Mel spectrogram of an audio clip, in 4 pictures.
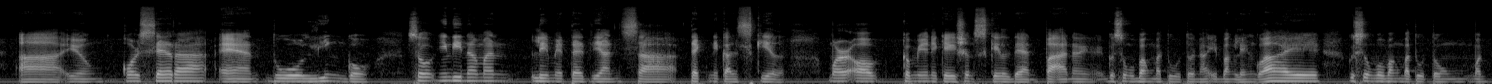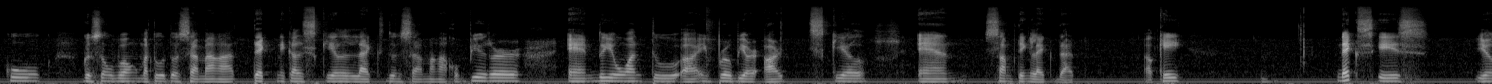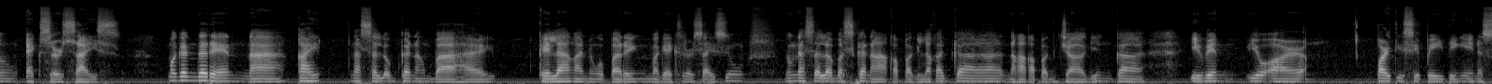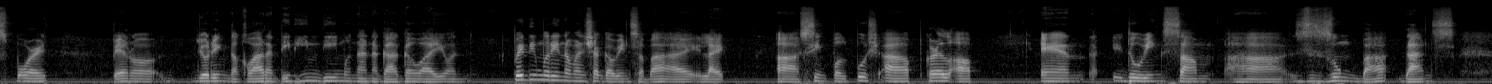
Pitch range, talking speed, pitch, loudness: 120-145 Hz, 120 wpm, 130 Hz, -30 LUFS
